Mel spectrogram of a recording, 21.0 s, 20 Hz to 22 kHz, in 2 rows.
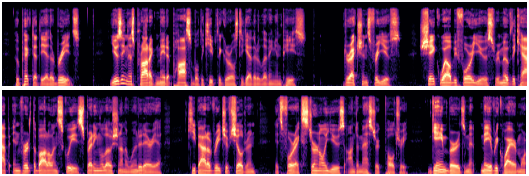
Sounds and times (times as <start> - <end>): Speech: 0.3 - 1.6, 2.2 - 6.2, 6.8 - 20.9.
